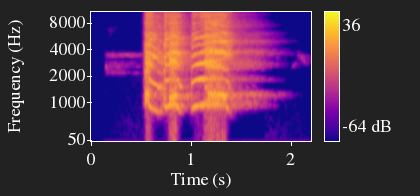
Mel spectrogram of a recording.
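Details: Lure call of a male green junglefowl, very clear: a brief faint lead-in, then a loud hoarse two-part crow whose drawn-out rasping second half fades away.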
